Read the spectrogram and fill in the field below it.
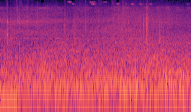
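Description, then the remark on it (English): A Hummer and a patrol car race along the road from around the corner, a steady, loud roar of engines and tire noise with no voices, the rumble holding strong throughout as they race closer. “From around the corner, a Hummer and patrol car came racing towards us.”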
